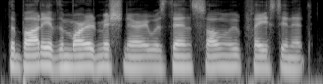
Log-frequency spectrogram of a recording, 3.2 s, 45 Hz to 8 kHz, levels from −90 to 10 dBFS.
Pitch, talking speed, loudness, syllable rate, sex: 125 Hz, 225 wpm, -16 LUFS, 7.1 syllables/s, male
